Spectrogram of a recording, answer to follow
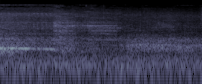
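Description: A distant electric RC car running on asphalt: a motor whine that falls in pitch and fades about half a second in, then a brief faint high whine over a steady hiss of tyre and wind noise.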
